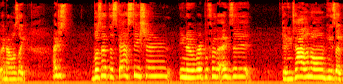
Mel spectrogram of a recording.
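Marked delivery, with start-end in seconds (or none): 1.1-6.4 high-pitched, jittery retold reply; nervous answer. Driver tells the officer where she was, high and nervous. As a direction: act out an innocent, anxious explanation up high. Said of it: "I was shaky".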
